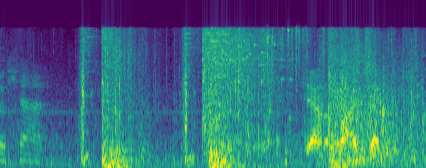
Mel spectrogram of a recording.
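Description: A wall bursts apart with a loud crash.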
